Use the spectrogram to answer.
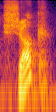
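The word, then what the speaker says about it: Shough: other guys even like Tyler show is apparently is that how you say it yeah shuck yeah wow did you know that shuck that's a crazy spelling bro's been around for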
